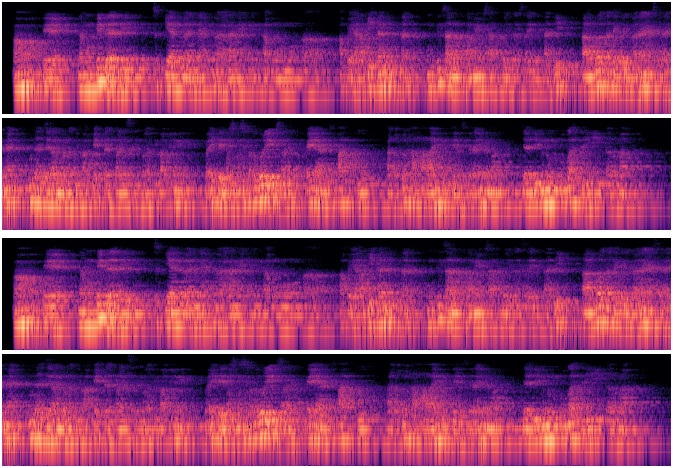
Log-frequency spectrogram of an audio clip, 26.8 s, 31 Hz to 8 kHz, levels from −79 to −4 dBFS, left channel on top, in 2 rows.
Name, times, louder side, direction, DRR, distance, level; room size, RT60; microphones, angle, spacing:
voice 1, 0.2-1.1 1.5-2.5 3.0-6.3 6.7-8.1 8.5-11.2 11.6-13.6 13.9-17.0 17.4-20.7 21.1-23.3 23.7-25.8, equal, 75° left, -9 dB, 2.2 m, -27 dB
14.0 x 9.7 x 3.1 m, 2.7 s
head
